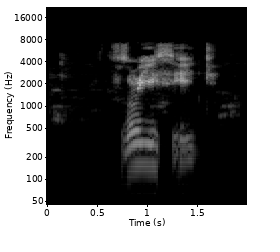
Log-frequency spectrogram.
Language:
Kabyle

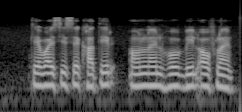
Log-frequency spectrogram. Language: Magahi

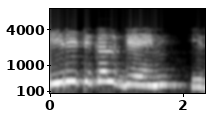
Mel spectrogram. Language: Telugu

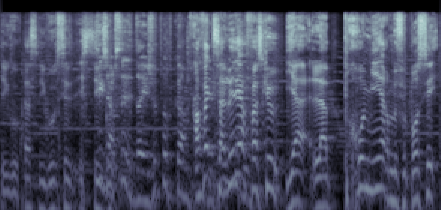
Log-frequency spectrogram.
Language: French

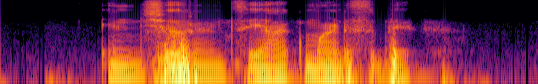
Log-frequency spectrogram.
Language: Kannada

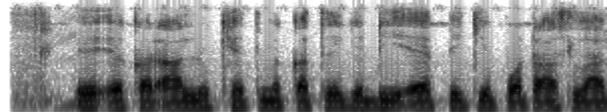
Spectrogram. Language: Maithili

